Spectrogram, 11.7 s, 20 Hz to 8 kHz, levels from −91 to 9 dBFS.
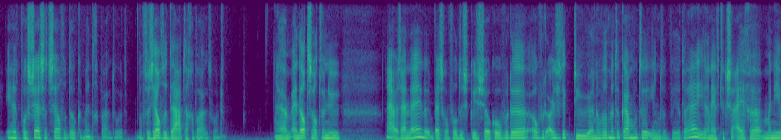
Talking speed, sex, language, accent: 220 wpm, female, Dutch, Dutch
